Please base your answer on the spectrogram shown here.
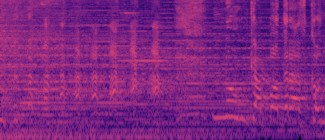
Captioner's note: sinister laughter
